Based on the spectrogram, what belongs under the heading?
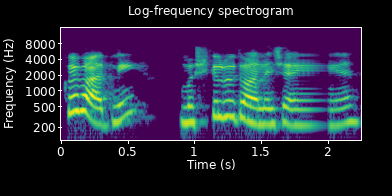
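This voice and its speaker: A woman's voice: on the high side, expressive, fairly quick, lo-fi sound. A woman with a Pakistani accent teaching a spoken English class online, chatty, teasing and encouraging, mixing English into her Urdu. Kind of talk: live online class lecture with Q&A.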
